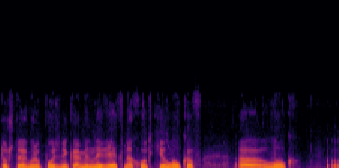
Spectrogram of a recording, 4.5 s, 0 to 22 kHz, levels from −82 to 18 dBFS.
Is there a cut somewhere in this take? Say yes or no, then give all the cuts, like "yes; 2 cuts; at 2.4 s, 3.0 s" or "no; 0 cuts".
no; 0 cuts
